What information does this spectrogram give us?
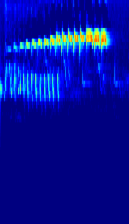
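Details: A common firecrest sings in the Eifel near Dohr, Germany, a very high, thin series of rapid notes that climbs in pitch and grows louder for about two seconds, then stops abruptly.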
